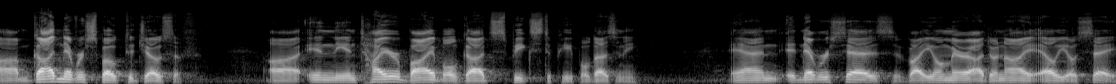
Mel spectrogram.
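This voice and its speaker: Speaking at a very slow pace, this man has a very deep, low voice with ordinary pitch variation. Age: 70s. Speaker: rabbi and public speaker. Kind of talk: lecture. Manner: frequent filler words (um, uh).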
